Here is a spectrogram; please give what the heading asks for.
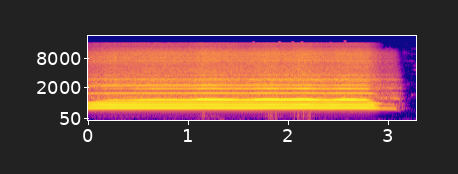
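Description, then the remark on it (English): A voice imitates a train whistle with one loud, sustained, reedy tone held for about three seconds. It swells slightly, then the pitch sags and cuts off, with no talking around it. “I think we might be heading that to that train the rolled in a shockingly crashing fashion.”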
